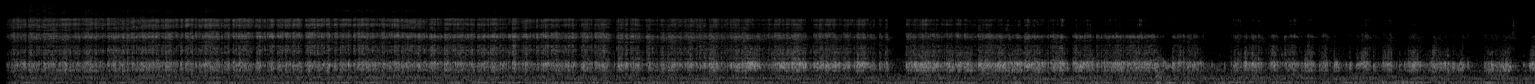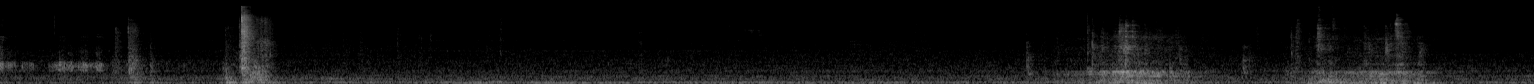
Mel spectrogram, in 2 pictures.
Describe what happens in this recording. I was making coffee with coffee machine, then opened the window. After that I moved my desk chair and sat on it.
